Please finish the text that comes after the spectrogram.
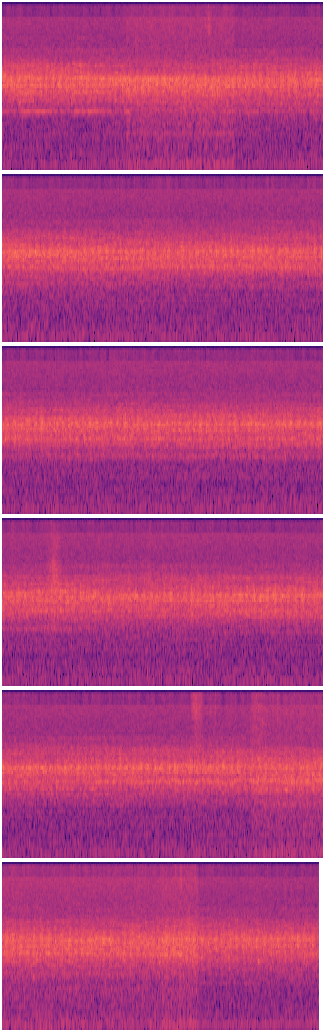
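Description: N scale model train engines shove loaded tank cars through track switches on a layout, giving a faint, continuous motor hum and soft rumble that stays steady throughout, with no talking.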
